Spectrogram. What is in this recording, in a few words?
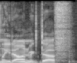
lead on, voice; gambler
